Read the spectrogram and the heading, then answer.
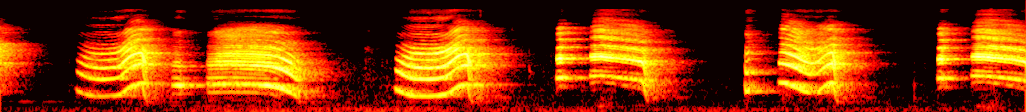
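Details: Parrot uttering loud, nasal, voice-like syllables, often in quick pairs with a rising or falling sweep, about six phrases spread unevenly with brief silences between them.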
